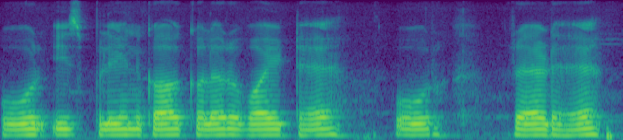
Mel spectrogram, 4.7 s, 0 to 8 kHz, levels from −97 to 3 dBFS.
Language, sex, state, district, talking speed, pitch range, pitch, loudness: Hindi, male, Uttar Pradesh, Shamli, 130 wpm, 120-125 Hz, 120 Hz, -18 LUFS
